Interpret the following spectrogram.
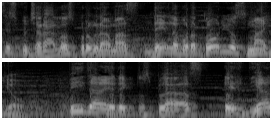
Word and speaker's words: Mallo: Y Laboratorios Mayo se escribe como gallo. LLO Laboratorios Mayo.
